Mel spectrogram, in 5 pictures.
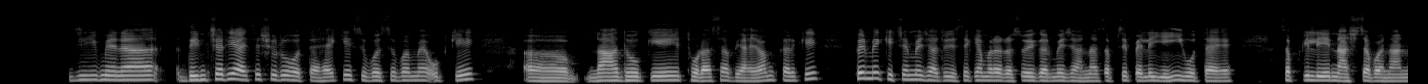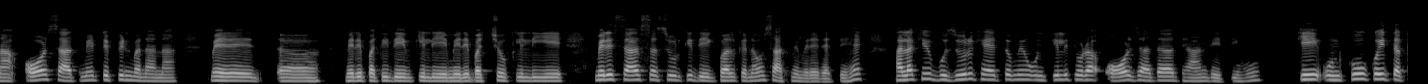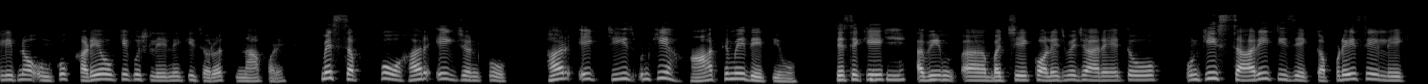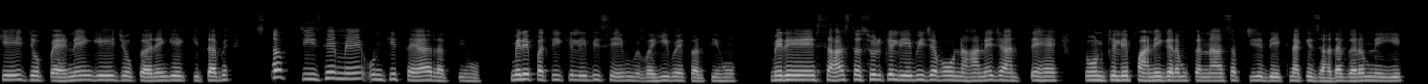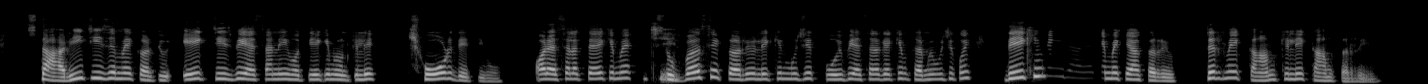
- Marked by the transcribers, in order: in English: "किचन"; in English: "सेम"
- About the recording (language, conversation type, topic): Hindi, advice, जब प्रगति बहुत धीमी लगे, तो मैं प्रेरित कैसे रहूँ और चोट से कैसे बचूँ?
- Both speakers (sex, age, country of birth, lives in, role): female, 20-24, India, India, advisor; female, 50-54, India, India, user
